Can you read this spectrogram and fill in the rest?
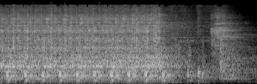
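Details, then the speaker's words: Free John Deere LA115 lawn tractor, long neglected: quick even starter chatter about five beats a second with no firing, then drops away; owner suspects low compression, possibly a blown head gasket. "I think it does have low compression it sounds like but it was free what can I complain"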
